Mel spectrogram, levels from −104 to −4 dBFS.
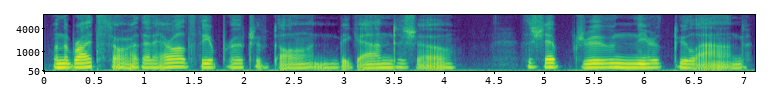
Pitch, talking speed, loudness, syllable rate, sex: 160 Hz, 160 wpm, -18 LUFS, 3.7 syllables/s, female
